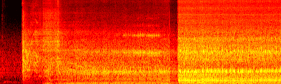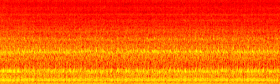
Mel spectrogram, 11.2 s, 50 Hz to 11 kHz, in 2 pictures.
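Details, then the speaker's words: Race-spec Nissan L28 with Datsunworks 24-valve KN20 head, exhaust audible, first start: short crank, fires and settles into steady even burble, no knocks or misses, warming up before revs; normal cold start and warm-up idle. "so we're warming the engine up now we've got to get the engine temperature up once that's up we can give it some revs but it sounds nice it's burbling away it's got a very nice exhaust on it to help give it a good sound"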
